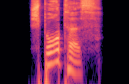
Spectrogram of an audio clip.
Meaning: genitive singular of Spurt
- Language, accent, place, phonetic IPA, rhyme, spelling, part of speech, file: German, Germany, Berlin, [ˈʃpʊʁtəs], -ʊʁtəs, Spurtes, noun, De-Spurtes.ogg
